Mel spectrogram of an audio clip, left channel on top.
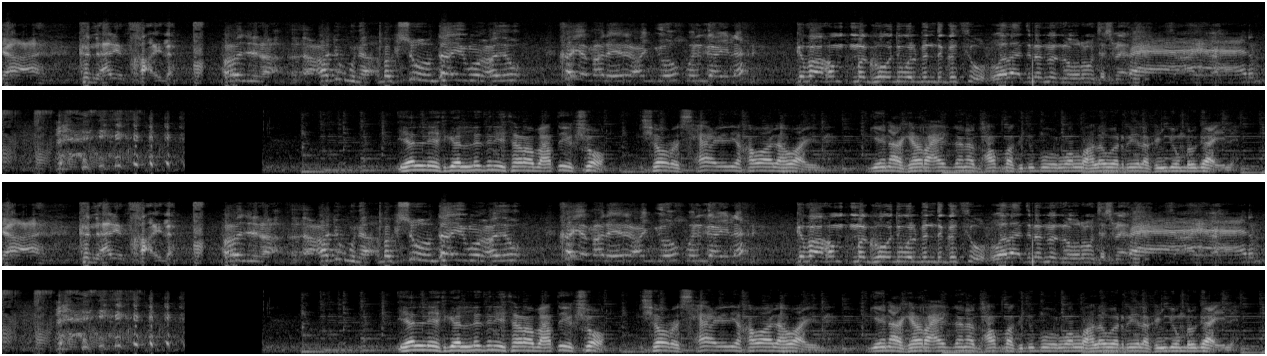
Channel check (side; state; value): left; noise; hiss, 26 dB below the sound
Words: كن عليه تخايله. عدونا مكسور دايم عدو، خيم عليه العجوز والقايله. قفاهم مقهود والبندق الثور، ولا دمه منذور وتسمع يلي تقلدني ترى بعطيك شور السحايل يا خواله وايل. جيناك يا رعي الذنب حظك دبور، والله لو وري لك نجوم بالقايله.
